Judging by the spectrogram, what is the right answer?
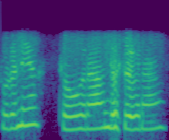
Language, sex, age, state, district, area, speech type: Dogri, female, 30-45, Jammu and Kashmir, Udhampur, rural, conversation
